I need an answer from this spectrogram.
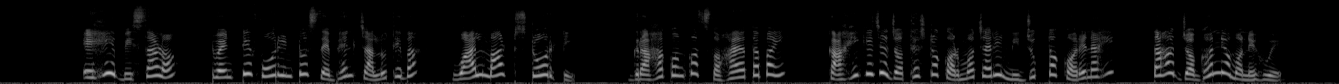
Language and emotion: Odia, disgusted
